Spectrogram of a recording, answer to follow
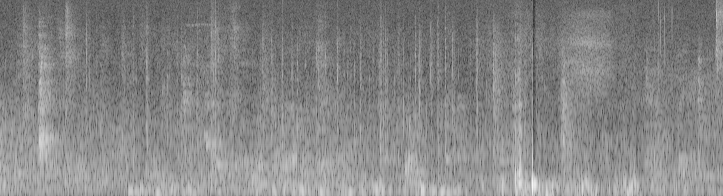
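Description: Pool hall ambience: low background chatter with scattered clicks of pool balls, and one louder knock about eight seconds in.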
